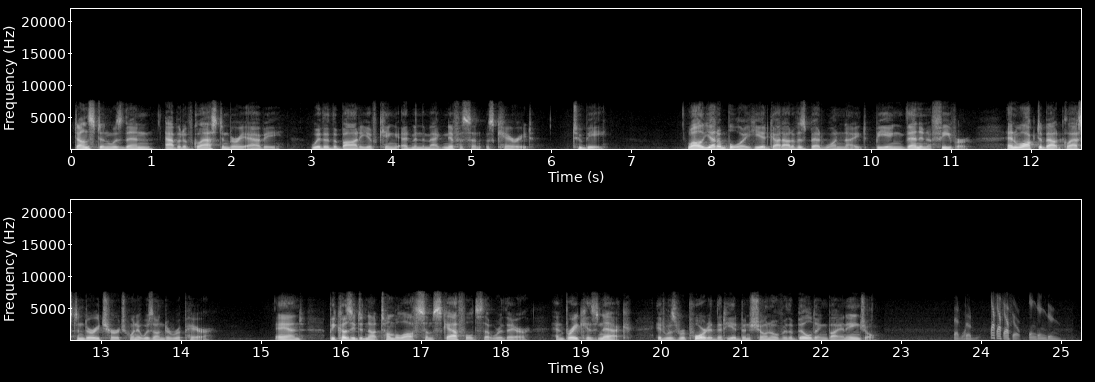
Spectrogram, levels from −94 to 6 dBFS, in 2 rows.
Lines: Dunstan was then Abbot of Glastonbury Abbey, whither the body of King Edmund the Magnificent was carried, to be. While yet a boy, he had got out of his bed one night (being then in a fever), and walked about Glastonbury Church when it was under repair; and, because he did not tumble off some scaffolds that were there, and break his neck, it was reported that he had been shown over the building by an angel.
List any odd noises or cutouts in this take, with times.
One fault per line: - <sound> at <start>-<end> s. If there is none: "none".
- chirp at 23.7-25.1 s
